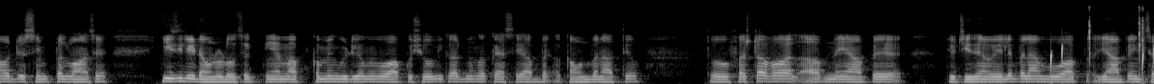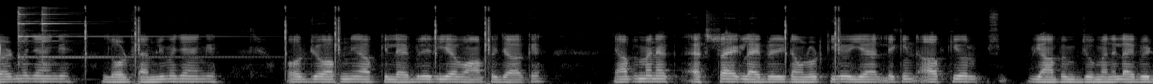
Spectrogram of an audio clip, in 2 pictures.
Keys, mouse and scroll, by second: 6.1-6.6 scroll up 1, 11.2 click, 19.6 click.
